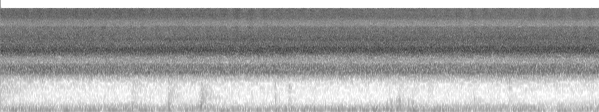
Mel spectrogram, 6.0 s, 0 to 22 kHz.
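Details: A continuous high-pitched buzzing chorus of cicadas fills a Mekong Delta garden at Mỹ Luôn, Vietnam, in summer 2021. The hiss holds level throughout, with faint low rustles beneath.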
